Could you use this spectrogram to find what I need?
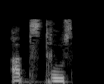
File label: "abstrus", german; adjectives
